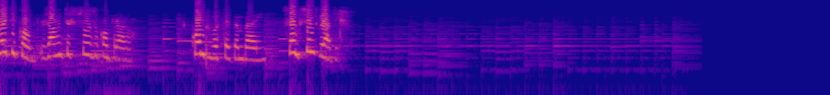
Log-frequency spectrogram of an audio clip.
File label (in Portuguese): Anuncio ao Amor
